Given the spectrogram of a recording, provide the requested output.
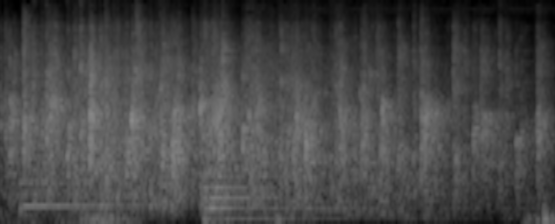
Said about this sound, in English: Can you just give her an applause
